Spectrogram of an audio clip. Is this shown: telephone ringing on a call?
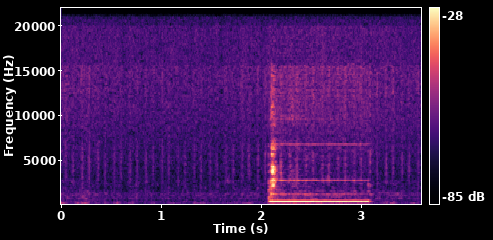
yes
